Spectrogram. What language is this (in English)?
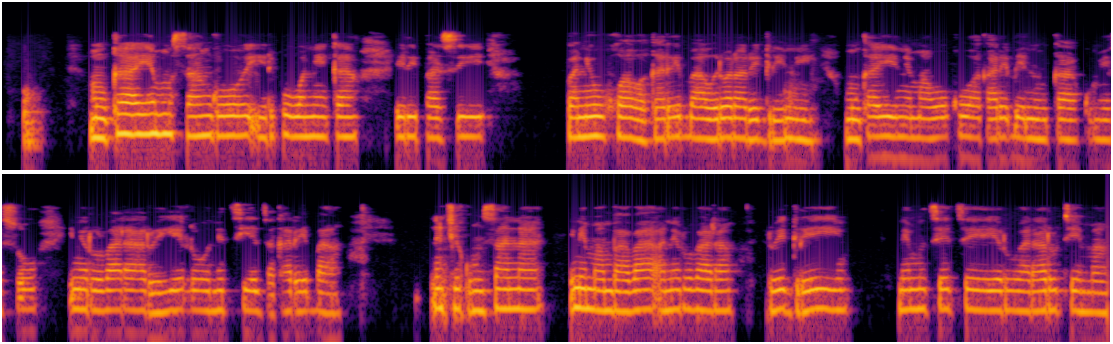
Shona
